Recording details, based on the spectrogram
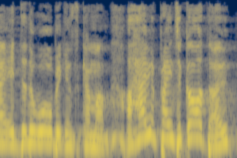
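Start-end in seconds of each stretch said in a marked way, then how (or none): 1.6-2.9 insistent. Retold or imitated. Acted quote of defensive friend in argument.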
